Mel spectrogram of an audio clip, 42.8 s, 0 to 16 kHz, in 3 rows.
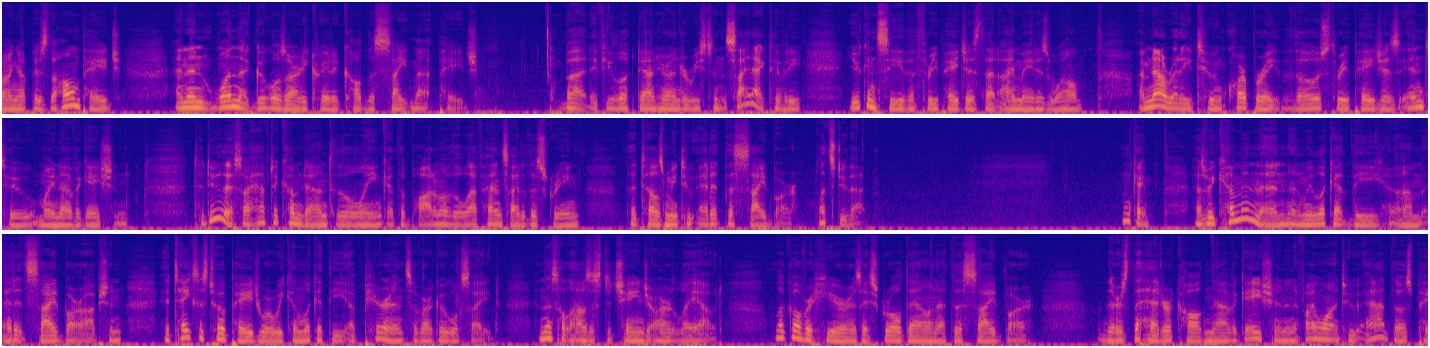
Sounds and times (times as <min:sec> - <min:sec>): Speech: 0:00.0 - 0:04.9, 0:05.5 - 0:10.8, 0:11.4 - 0:15.6, 0:16.2 - 0:23.0, 0:25.4 - 0:38.9, 0:39.5 - 0:42.7.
